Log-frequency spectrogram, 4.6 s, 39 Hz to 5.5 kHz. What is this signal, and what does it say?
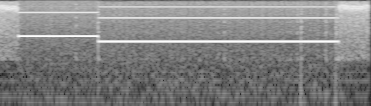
Two-tone page, heard as a one-second tone, then a three-second tone, about 1010 then 790 Hz, with noise. It is heard from 0.3 to 4.3 s.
